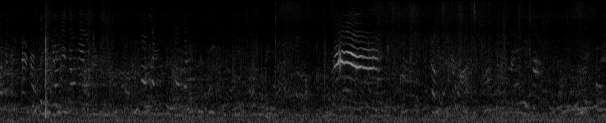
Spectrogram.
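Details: Baby monkey Berry, very tiny, crying loudly for its mother Beaker after she moved away: one high, wavering, tonal cry lasting under a second, set among steady outdoor murmur and background voices.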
